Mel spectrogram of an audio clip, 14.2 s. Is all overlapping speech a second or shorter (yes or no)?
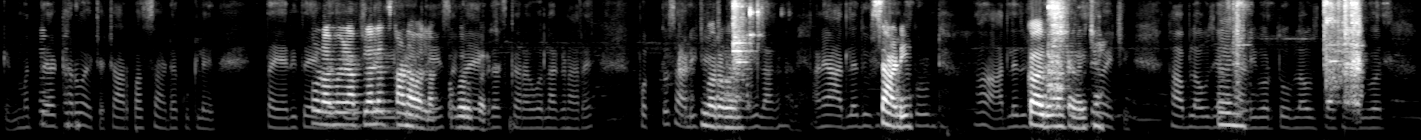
no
